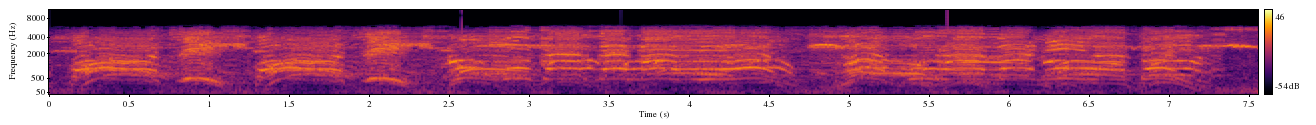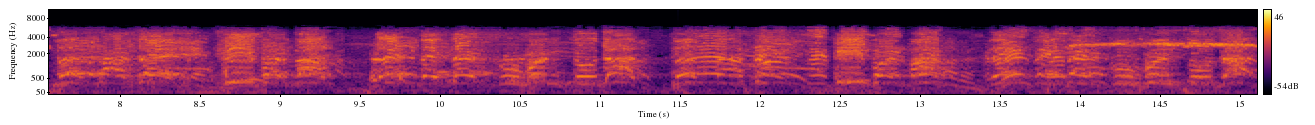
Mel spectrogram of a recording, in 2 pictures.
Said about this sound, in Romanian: Au strigat astăzi pe străzile Bucureștiului 1000 de investitori FNI, în speranța că își vor recupera banii depuși la Fondul Național de Investiții.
